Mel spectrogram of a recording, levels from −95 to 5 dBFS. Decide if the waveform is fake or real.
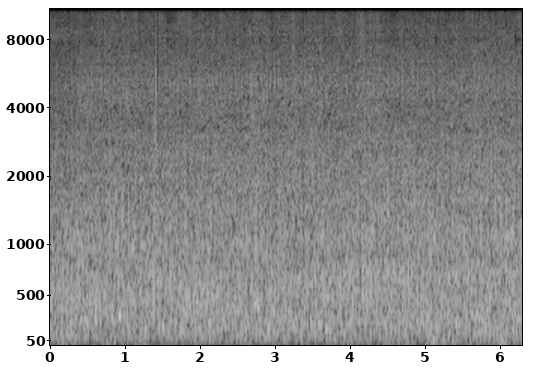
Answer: fake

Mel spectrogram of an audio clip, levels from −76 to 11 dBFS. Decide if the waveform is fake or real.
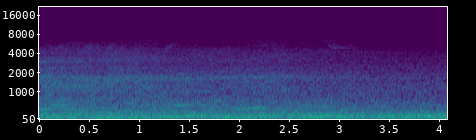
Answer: real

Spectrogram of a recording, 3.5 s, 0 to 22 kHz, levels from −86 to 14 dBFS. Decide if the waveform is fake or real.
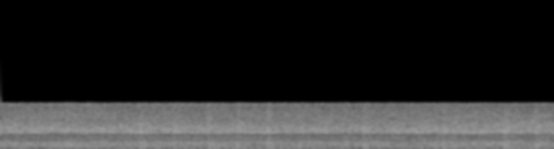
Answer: real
